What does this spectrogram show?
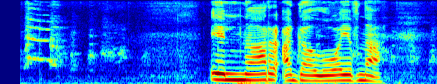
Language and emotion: Russian, angry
